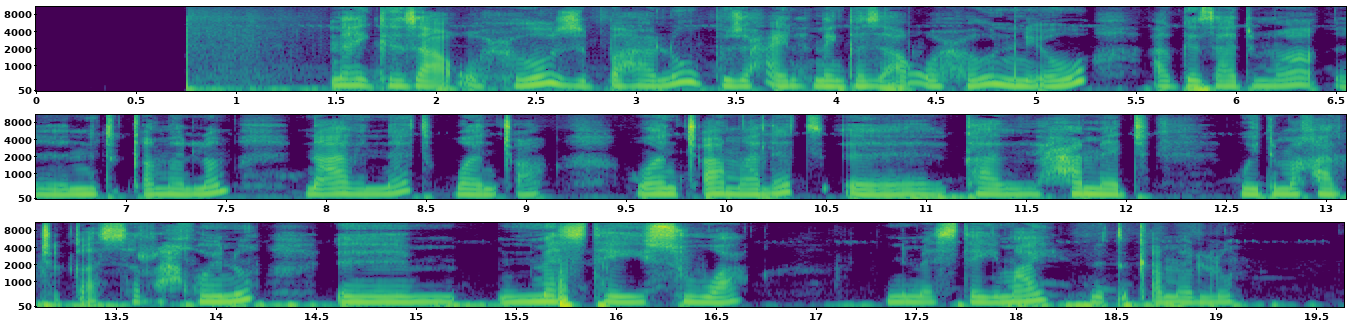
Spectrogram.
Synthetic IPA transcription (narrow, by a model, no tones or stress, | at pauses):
najɡɐza̰χʼuħuzɨbːaɦalubɨzuħʕajnɐt̪najɡɐza̰χʼuħuniʔwʔaβɡɐzad̪ɨmːanɨt̪ʼɨ̥kʼːɐmɐlːo̞mnɨaβɨnːɐt̪want͡ʃʼawant͡ʃʼamalɐt̪ | kʰaβħamɐd̪ | wɔjd̪ɨmːakʰaβt͡ʃʼɨkʼːa̰ssɨrːaħkʰo̞jnu | mɐst̪ʰɐjsɨwa | nɨmɐst̪ʰɐjmajnɨt̪ʼɨkʼːɐmɐlːu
